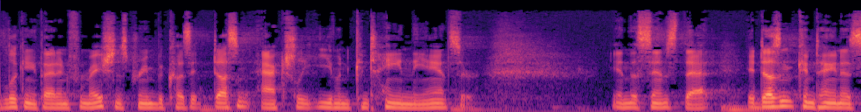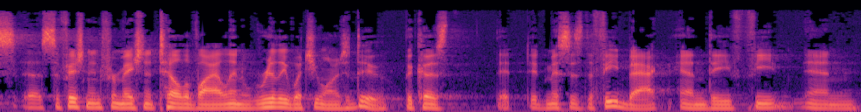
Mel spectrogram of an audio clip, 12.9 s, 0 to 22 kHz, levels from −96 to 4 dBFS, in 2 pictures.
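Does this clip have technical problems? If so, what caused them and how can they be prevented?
Yes. Damaged data in a compressed stream hits twice, at 2.75 s and again at 11.46 s. At each point some bytes of the encoded file were lost or corrupted, so the decoder misread the frames there, lost sync and had to hunt for the next valid frame header. The result is a very brief chirp or blip, each lasting well under 20 ms. Prevention: deliver and store the file over a checksummed, error-corrected path, and verify its integrity before decoding.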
